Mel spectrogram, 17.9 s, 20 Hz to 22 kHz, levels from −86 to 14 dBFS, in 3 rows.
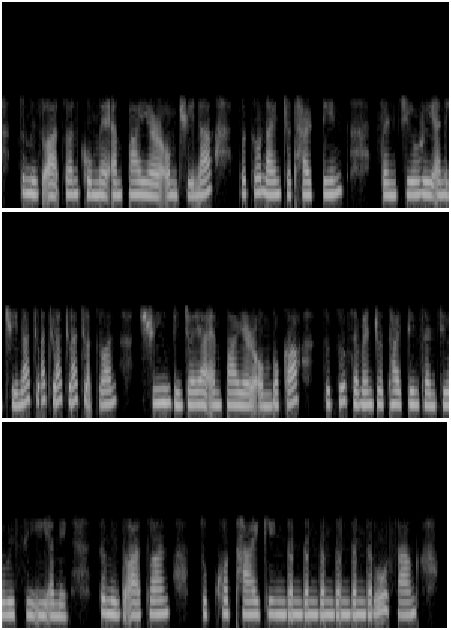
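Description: Speech runs through a G.729 codec across the whole clip, with plainly audible damage: nothing above 3.8 kHz, and a rough, slightly synthetic buzz, consistent with about 8 kbit/s. That pulse-built buzz sets it apart from simple telephone band-limiting, which dulls sound without roughening it.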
